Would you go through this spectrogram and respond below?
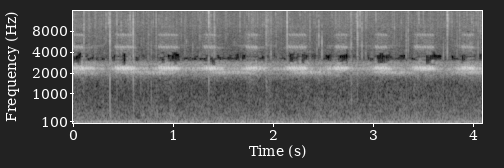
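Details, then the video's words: Night chorus of crickets at a peaceful camping site under the stars, a rhythmic high-pitched chirp repeating roughly twice per second, with low fire crackle and breeze filling the background. "Soothing Cricket Sounds"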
